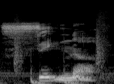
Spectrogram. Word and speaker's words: Signet: Now, this particular business is called Signa Jewelers, which is spelled S-I-G-N-E-T, Signa Jewelers, J-E-W-E-L-E-R-S, Signa Jewelers. The stock symbol is S-I-G.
